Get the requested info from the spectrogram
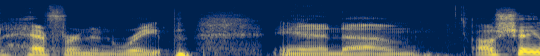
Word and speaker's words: Heffron: Some people mispronounce it and say Heffron. It's actually Heffron.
